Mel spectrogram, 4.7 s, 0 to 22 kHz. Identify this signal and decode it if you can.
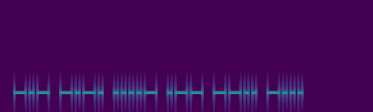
Morse code, heard as a keyed tone, about 25 wpm, 700 Hz. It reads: KC4WZB
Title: NA SOTA Activator Callsigns 25wpm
